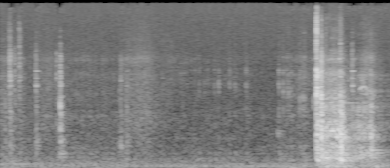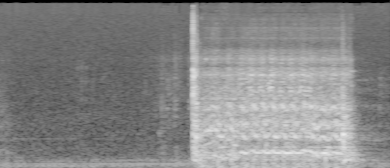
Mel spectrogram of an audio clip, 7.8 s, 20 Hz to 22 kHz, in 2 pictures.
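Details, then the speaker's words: 1974 Ford Galaxie 500 that sat two decades and survived a tornado, first crank with a screwdriver in the ignition: two short bursts of steady, even starter churning with no dragging, clicking or grinding; the V8 spins over healthily. "sounds healthy perfect"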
